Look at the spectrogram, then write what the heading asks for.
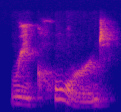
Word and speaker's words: record: But when we use this word as a verb, the intonation is different. It's to record. So the emphasis or the stress is on the first syllable in the verb.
